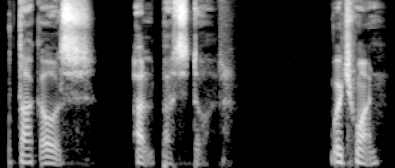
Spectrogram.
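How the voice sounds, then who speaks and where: A man's voice: mid-range voice, measured pace, a bit bright, dry recording, studio quality. A man hosting a casual livestream, giving blunt, profane, slangy political commentary and talking back to chat. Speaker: livestream host.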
